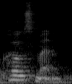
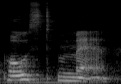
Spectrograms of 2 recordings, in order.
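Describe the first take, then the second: First: "postman" with no t, pos-man; silent T. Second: "postman" with the t sounded, post-man; over-articulate the t in "postman"; T fully pronounced. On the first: Teacher showing what to say instead, T dropped. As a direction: glide from s to m in "postman". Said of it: "yo no digo postman, digo postman". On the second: Teacher showing what not to say, T sounded. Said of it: "Fíjense que yo no digo". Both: Shown as a demonstration.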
